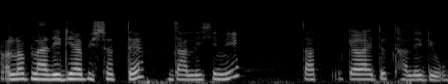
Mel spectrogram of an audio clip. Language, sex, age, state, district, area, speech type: Assamese, female, 18-30, Assam, Darrang, rural, spontaneous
